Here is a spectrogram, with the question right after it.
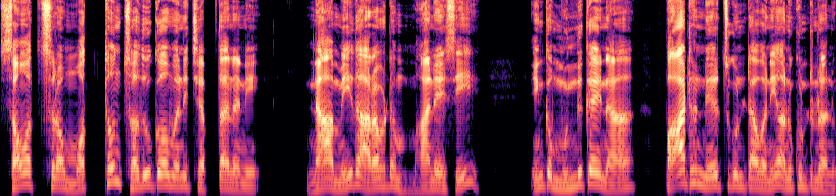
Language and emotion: Telugu, disgusted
